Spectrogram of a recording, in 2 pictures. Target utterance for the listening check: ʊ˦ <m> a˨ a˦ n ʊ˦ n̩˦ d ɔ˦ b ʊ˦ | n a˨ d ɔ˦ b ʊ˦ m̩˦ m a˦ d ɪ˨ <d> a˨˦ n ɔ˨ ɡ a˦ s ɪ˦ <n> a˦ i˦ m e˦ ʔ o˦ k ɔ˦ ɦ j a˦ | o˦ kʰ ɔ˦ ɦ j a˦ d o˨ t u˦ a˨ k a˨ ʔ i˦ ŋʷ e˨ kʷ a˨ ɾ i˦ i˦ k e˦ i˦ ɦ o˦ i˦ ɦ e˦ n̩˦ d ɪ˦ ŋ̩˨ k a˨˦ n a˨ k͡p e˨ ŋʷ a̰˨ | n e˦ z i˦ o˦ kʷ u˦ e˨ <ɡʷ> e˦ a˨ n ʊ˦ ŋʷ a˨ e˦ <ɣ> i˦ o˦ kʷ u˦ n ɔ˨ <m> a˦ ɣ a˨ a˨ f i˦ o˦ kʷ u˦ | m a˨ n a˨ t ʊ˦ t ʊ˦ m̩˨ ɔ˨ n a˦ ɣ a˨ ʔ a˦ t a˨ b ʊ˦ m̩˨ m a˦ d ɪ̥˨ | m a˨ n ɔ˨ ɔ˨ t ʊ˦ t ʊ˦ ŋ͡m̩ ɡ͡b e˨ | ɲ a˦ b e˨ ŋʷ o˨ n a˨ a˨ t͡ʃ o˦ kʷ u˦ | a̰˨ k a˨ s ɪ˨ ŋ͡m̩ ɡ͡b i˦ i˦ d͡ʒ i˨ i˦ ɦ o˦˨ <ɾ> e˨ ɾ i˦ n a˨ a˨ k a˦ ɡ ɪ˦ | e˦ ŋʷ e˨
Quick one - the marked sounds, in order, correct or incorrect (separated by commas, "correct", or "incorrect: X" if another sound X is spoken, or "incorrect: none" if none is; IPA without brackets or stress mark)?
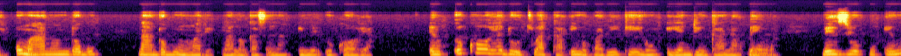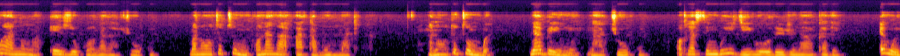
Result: correct, incorrect: n, correct, incorrect: ŋʷ, incorrect: z, incorrect: n, correct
